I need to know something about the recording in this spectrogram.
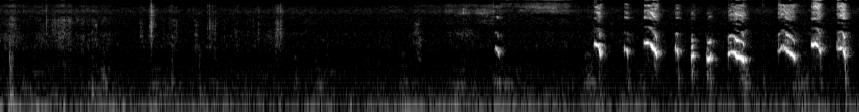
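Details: Young female tiny poodle, mostly quiet at first with faint room noise, then breaking into a quick burst of high, bending whimpers and squeaks during the last few seconds.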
